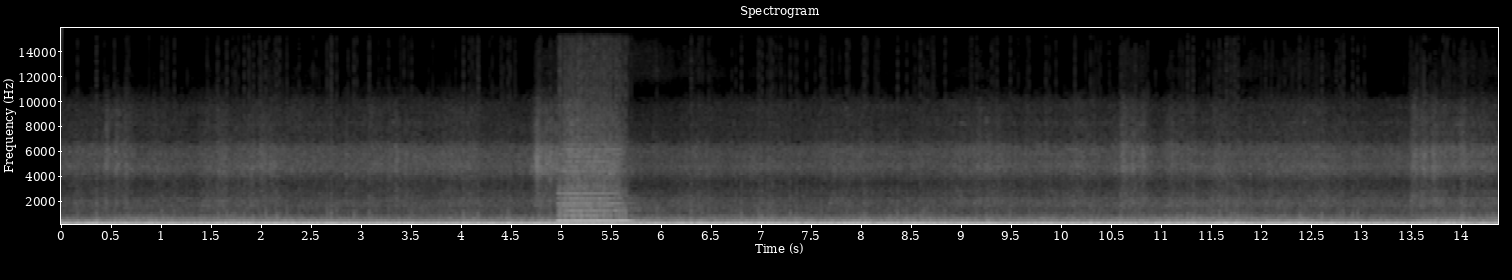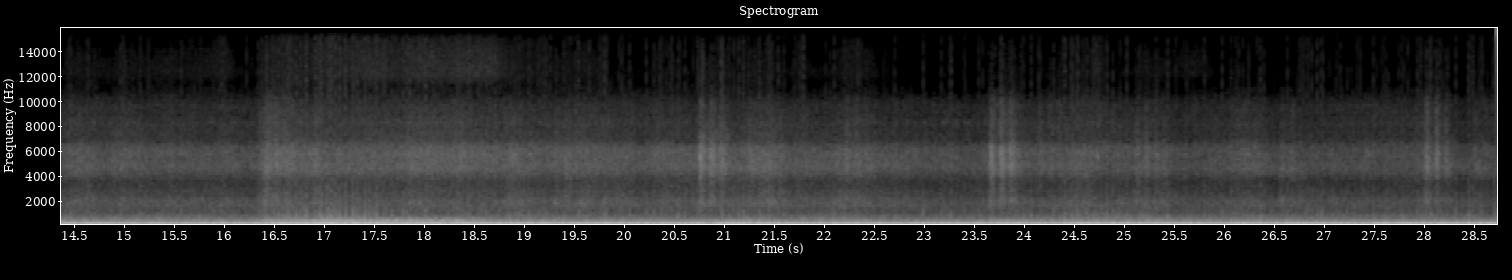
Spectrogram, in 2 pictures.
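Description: Diesel train running at speed with a steady low rumble. One short horn blast, about half a second long, sounds about five seconds in.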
